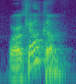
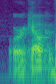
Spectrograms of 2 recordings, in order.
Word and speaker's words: Orichalcum: There's no E after that C, so it makes this CUM. Orichalcum. Orichalcum.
